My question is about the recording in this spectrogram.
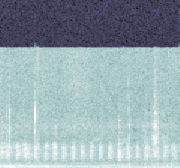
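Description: Woodland Scenics Static King static grass applicator switched on and charged, held over the tray and shaken to sift grass fibres through its mesh, with a fast, even ticking of about ten a second.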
